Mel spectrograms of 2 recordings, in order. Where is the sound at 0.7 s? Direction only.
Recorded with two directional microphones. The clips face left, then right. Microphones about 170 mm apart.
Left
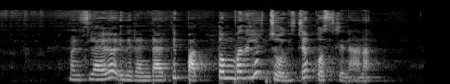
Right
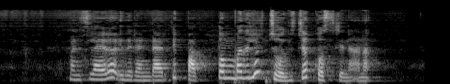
10° right (ahead or behind).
